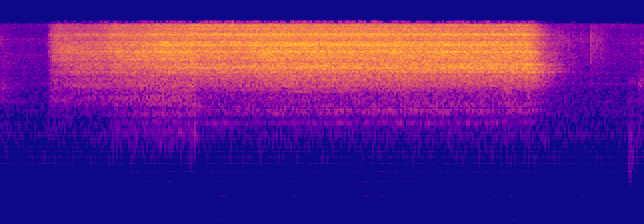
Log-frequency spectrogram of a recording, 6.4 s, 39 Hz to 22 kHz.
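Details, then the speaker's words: DD15 truck engine after fuel pump reinstall, fuel system pressurized with shop air toward 100 psi through a homemade connector: loud steady hiss for several seconds then stops; air escaping at the leaking connector fitting. "it's leaking so it's working the boss put this together he put that connector on there"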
